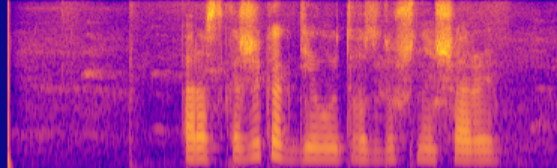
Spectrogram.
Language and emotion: Russian, neutral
